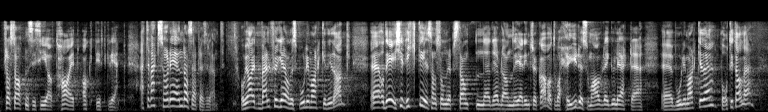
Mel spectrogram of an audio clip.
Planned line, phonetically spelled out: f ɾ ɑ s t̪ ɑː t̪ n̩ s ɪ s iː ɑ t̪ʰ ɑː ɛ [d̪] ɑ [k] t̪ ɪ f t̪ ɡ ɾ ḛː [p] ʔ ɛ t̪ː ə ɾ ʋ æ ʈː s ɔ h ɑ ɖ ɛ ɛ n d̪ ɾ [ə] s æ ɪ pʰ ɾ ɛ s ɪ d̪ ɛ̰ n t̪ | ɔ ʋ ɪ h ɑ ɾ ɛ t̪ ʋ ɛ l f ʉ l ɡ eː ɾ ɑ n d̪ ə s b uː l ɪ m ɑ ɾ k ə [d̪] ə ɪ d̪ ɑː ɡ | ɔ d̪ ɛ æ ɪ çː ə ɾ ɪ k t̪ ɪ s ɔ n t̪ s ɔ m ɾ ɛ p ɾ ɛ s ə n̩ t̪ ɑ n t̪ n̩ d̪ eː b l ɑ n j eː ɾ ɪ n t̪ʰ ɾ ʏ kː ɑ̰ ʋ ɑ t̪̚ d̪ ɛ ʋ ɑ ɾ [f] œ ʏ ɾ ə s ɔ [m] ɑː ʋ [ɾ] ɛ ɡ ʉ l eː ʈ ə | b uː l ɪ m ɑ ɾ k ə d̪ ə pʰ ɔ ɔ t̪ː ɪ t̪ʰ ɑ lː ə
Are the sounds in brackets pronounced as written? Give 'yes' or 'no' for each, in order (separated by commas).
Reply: no, yes, yes, no, yes, no, yes, yes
